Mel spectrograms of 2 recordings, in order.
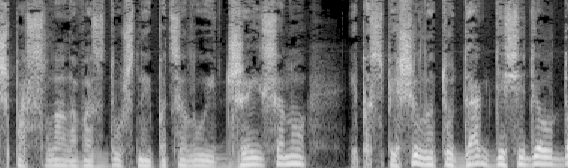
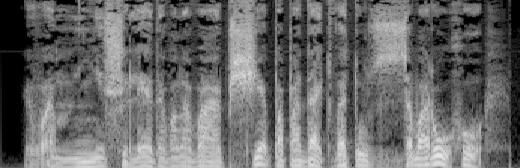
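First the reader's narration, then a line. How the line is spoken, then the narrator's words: Growl. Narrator (Russian): прорычал Баркер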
